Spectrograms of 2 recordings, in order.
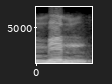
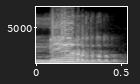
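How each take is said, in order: First: The word ends with an n sound. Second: The word ends with an r sound. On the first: The speaker calls it wrong. "তাহলে আপনার পড়াটা হবে না" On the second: The speaker calls it right. "মিম রয়ের সাথে গিয়ে মিলবে"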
